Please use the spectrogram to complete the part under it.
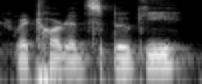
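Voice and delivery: ordinary delivery, nothing marked

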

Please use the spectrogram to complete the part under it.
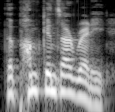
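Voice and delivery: put-on children in the field announcing the pumpkins, excited. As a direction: call it out with glee. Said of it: "they cried".

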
